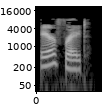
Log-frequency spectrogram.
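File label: "air-freight", British English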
